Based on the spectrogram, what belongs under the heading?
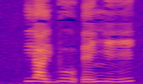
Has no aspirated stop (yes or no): yes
